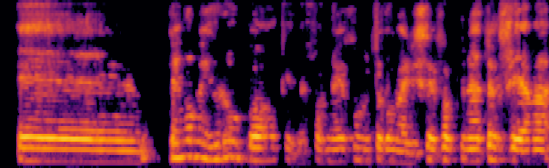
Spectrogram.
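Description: Her voice sits fairly low for a woman. She speaks at a very slow pace. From Argentina. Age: 60s. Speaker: retired educational psychologist, Parkinson's patient. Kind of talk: testimony.

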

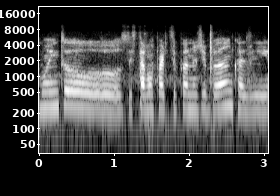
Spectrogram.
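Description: Over noticeable background noise, a woman delivers her words fairly slowly. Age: 20s. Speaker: architecture student. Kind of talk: recorded testimony. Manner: halting.

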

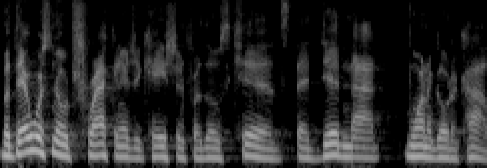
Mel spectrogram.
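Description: In an American accent, an ordinary speaking voice talks at a moderate pace with ordinary pitch variation. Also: man, fairly high pitch for a man. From US South, Baton Rouge, Louisiana. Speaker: pastor. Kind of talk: casual chat.

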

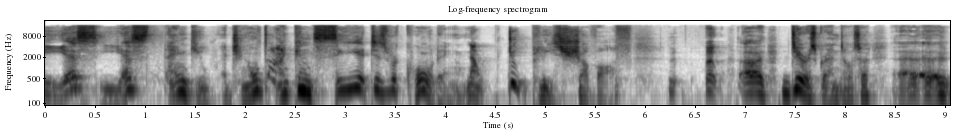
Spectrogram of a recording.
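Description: Moving fairly slowly, the speaker uses a put-on character voice pitched in the middle range. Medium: actual play. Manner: fussy, stammering, formal.

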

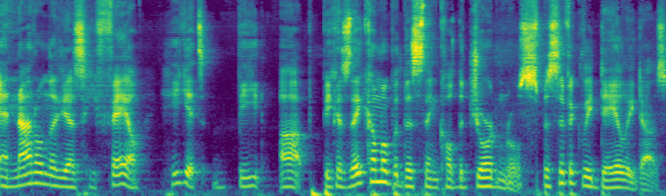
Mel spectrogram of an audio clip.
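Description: Here a man speaks with an American accent at medium pitch. He goes at a fairly quick pace with ordinary pitch variation. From western Wisconsin, US Upper Midwest. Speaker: podcast host. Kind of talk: casual chat.

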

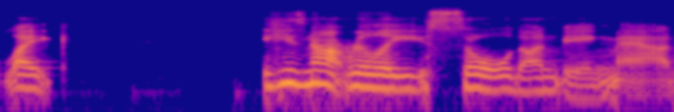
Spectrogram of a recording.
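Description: On a very clean recording with a silent background, a woman with an American accent uses an ordinary speaking voice at a fairly slow pace with lively intonation. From Missouri. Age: 20s. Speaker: podcast co-host. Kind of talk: casual chat.

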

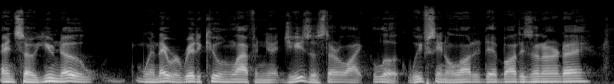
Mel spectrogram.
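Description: With a Southern US accent, this man talks at a fairly quick pace and keeps his intonation fairly even. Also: medium pitch for a man. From US South. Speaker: pastor. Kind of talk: casual chat.

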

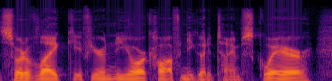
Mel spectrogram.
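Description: A man talks at a very fast pace with an American accent. The sound is dry and close with no echo, on a very clean recording with a silent background. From Chicago. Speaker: podcast host and pizza author. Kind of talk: podcast narration.

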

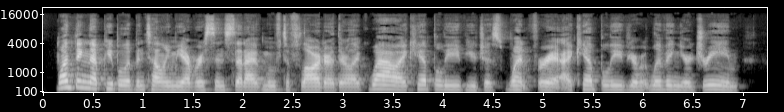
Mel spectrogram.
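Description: With an American accent and a medium pitch, a woman talks at a very fast pace with hardly any pauses and fairly even intonation against a quiet background. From New York, Long Island. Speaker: personal trainer. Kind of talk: casual interview.

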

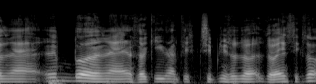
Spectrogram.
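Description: The speaker is a man talking at a fairly slow pace. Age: 40s. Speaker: radio host. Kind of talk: comedic monologue. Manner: animated.

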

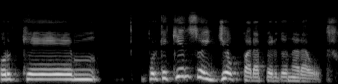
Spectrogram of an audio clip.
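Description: A woman with a fairly high pitch and a dark, mellow tone speaks with lively intonation in a dry, close recording with no echo. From Colombia. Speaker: psychologist and forgiveness mentor. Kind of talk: interview.

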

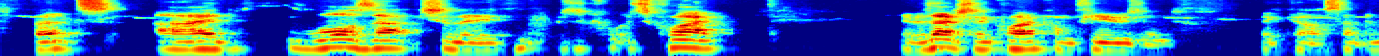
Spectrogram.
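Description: A somewhat breathy man with a Yorkshire accent at medium pitch, a moderate pace, ordinary pitch variation, big swings in loudness and long, frequent pauses. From northern England, West Yorkshire (Pontefract). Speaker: football organization ambassador. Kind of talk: interview. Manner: halting.

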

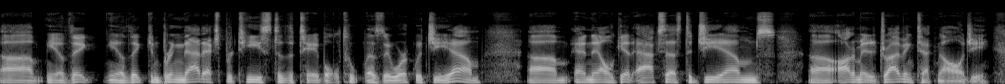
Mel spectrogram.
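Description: A man's fairly low voice at a moderate pace, with fairly even intonation and very even loudness, dry and close with no echo, over a quiet background. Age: 50s. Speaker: automotive journalist and podcast co-host. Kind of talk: casual chat. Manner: halting, many fillers.

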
